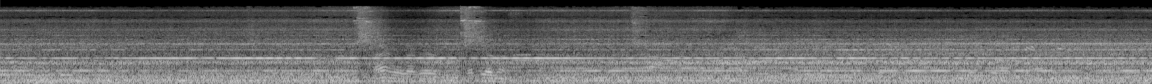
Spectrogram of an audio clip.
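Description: A jet engine whines and roars steadily nearby.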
